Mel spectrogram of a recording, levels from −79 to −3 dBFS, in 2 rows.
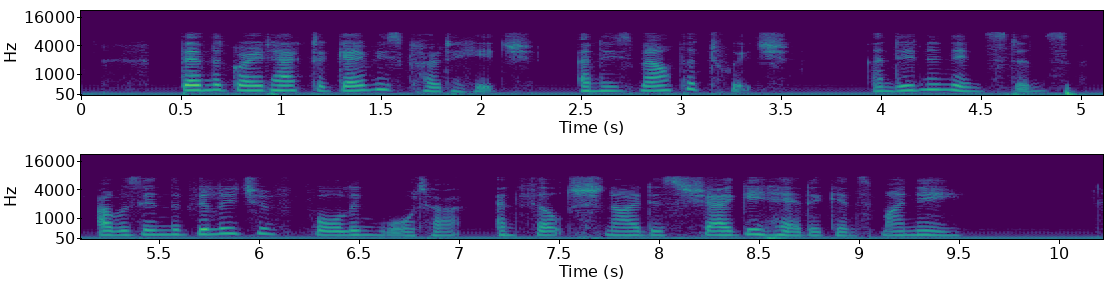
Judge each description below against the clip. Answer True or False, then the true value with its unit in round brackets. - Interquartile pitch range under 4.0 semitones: True (3.3 semitones)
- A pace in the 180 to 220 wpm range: True (200 wpm)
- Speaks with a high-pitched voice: True (200 Hz)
